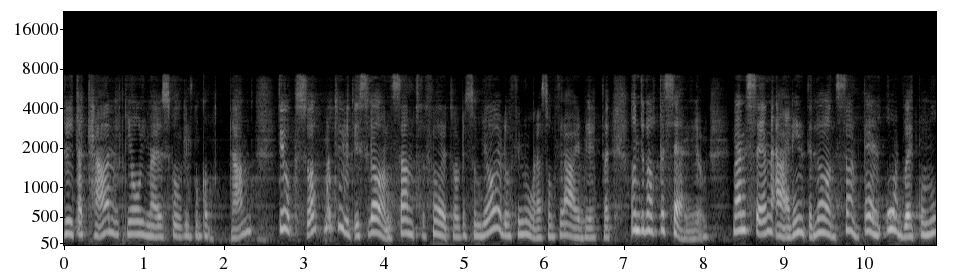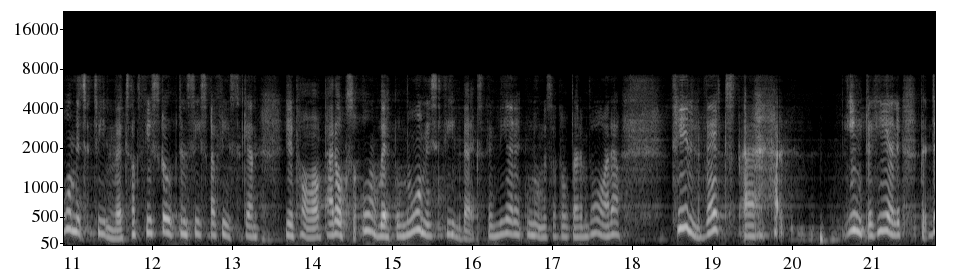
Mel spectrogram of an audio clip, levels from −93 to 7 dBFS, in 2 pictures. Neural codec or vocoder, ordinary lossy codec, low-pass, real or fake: codec, 24 kHz, 1 kbps, SNAC; none; 7.2 kHz; fake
